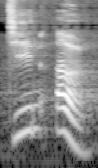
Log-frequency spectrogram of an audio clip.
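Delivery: jin el said split apart, high and loud; separate syllables. Shown as a demonstration. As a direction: break it as jin, el. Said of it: "maka dibacanya sajinel".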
